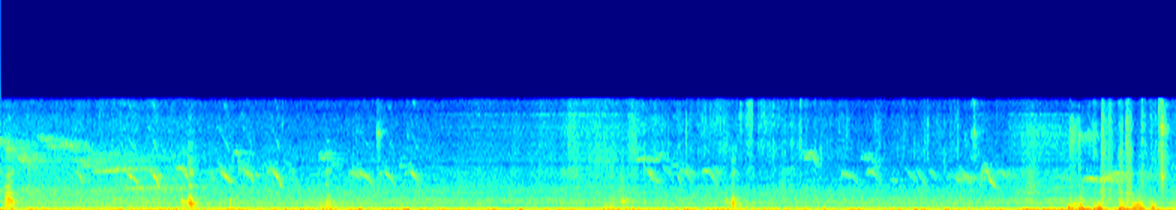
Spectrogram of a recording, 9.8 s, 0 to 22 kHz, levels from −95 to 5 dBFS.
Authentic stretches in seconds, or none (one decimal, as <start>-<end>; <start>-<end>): 0.0-3.7; 5.3-8.4; 9.0-9.8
